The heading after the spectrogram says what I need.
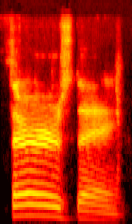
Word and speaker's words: Thursday: And then for the TH, for Thursday, don't forget, TH, your tongue between your teeth, Thursday, Thursday.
